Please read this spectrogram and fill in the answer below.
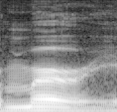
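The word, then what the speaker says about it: Maury: So, is it Mari or Murray? How do you pronounce it?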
